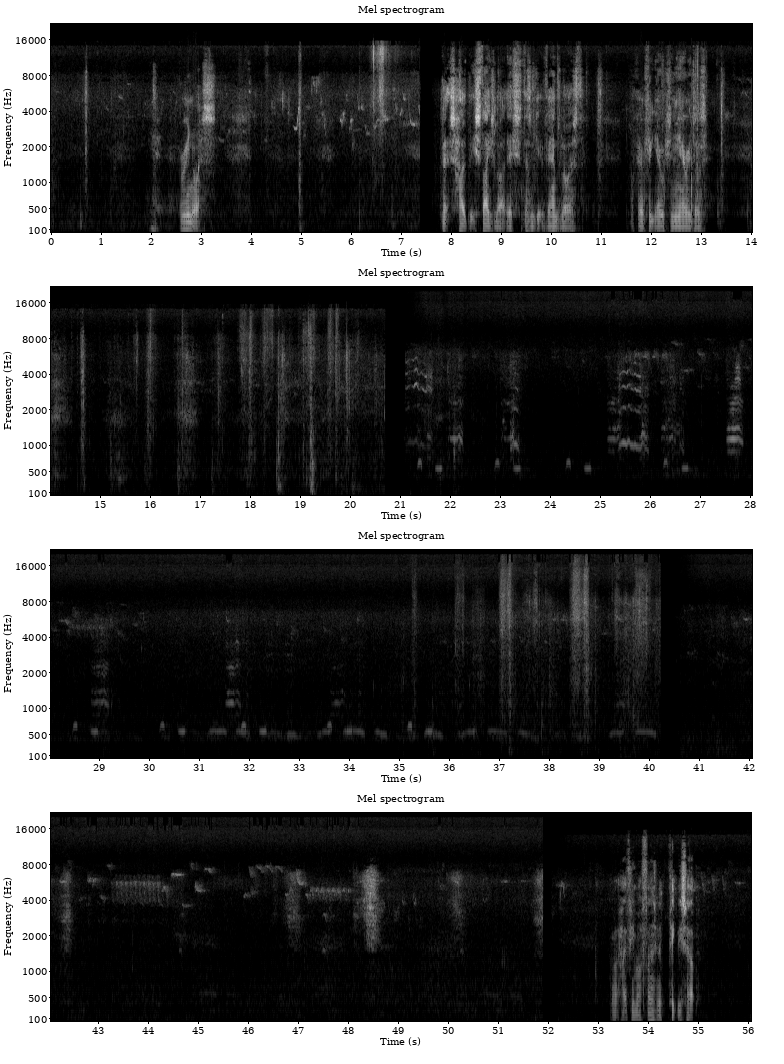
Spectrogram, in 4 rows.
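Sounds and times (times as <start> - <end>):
birds chirping and singing: 0.0 - 7.4, 21.1 - 23.5, 24.1 - 40.2, 40.8 - 52.8
birds making short low calls: 21.2 - 23.5, 24.3 - 40.2.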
